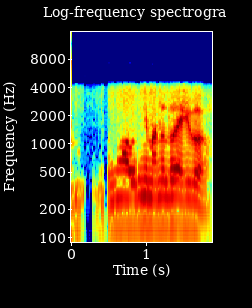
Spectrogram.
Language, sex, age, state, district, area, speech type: Assamese, male, 30-45, Assam, Dibrugarh, rural, conversation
